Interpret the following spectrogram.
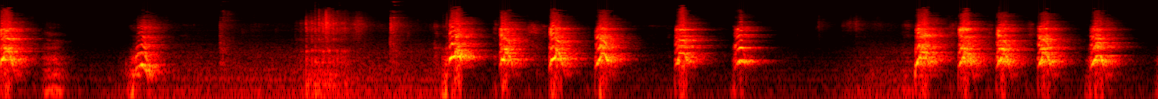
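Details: Corgi barking at a peanut butter jar it cannot open: a long series of sharp, harmonic-rich barks, irregular at first, then rapid runs of four and five barks in close succession.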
